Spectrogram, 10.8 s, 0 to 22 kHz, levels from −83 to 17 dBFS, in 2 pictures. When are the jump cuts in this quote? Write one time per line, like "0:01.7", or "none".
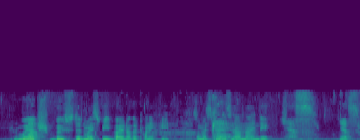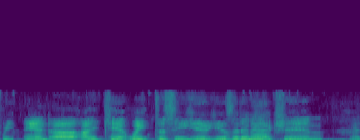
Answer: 0:04.1
0:05.6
